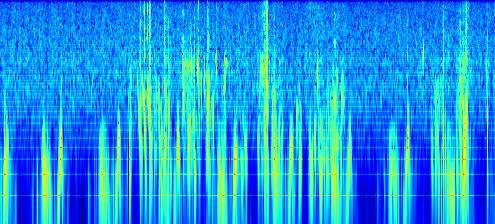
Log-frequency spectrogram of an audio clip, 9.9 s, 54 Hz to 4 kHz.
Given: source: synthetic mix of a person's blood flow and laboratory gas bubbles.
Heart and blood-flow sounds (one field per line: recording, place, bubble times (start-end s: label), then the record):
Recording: Doppler ultrasound of blood flow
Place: precordium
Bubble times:
2.55-2.65 s: bubbles
2.72-3.45 s: bubbles
3.63-4.37 s: bubbles
4.46-4.56 s: bubbles
4.79-4.96 s: bubbles
5.13-5.68 s: bubbles
5.92-6.04 s: bubbles
6.16-6.91 s: bubbles
8.40-8.51 s: bubbles
8.61-9.00 s: bubbles
9.11-9.42 s: bubbles
9.71-9.80 s: bubbles
9.89-9.91 s: bubbles
From the record:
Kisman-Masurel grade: 333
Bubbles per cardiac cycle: rolling drumbeat, 9 or more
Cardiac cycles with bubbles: 50 to 99%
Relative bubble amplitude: loud (0.450 to 0.775)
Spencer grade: 3 (all of the cardiac periods contain showers or single bubble signals, but not dominating or overriding the cardiac motion signals)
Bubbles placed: only in the low amplitude regions of the cardiac cycle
